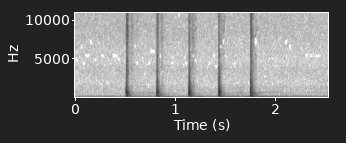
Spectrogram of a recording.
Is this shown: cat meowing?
no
